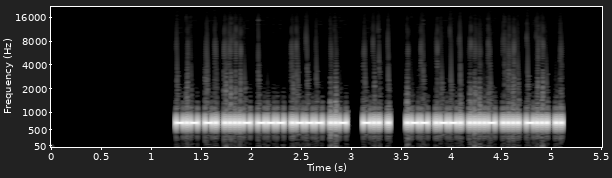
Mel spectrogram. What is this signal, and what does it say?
Morse code, heard as a keyed tone, about 48 wpm, 700 Hz. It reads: KN4OJU DE WP4HBI
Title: USA Callsign DE Callsign 50wpm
